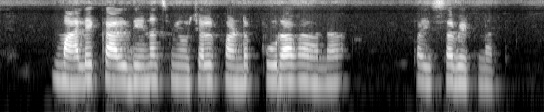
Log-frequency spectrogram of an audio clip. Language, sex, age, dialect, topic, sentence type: Marathi, female, 18-24, Northern Konkan, banking, statement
